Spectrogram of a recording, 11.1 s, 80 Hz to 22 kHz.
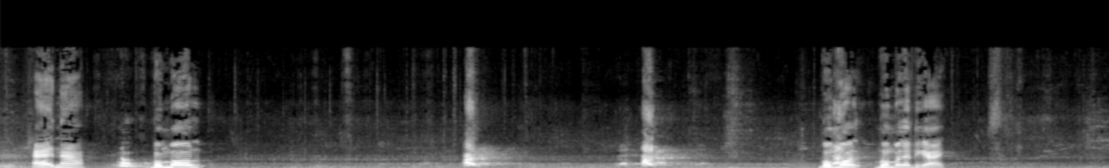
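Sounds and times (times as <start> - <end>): dog barking: 1.1 - 1.6, 4.6 - 5.2, 6.2 - 7.2, 8.3 - 8.6.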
